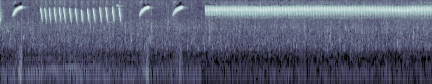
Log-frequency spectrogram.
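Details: Training recording of a sunbird for caged songbirds: upslurred whistles and a short burst of fast high chips, followed by a long, shrill, continuous buzzing trill that fills the rest.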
